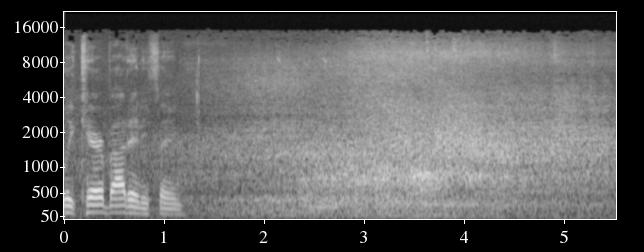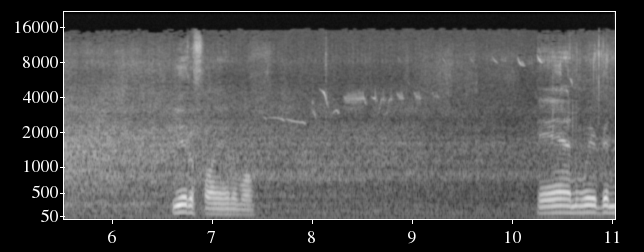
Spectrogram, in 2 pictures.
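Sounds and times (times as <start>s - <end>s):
car passing by: 0.9s - 9.9s.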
